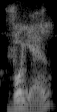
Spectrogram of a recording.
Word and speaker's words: voyelle: Tapi jadi kalau Y sebelumnya adalah O, maka bacanya wa. Oke, jadi bukan voyelle, tapi voyelle. Voyelle.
